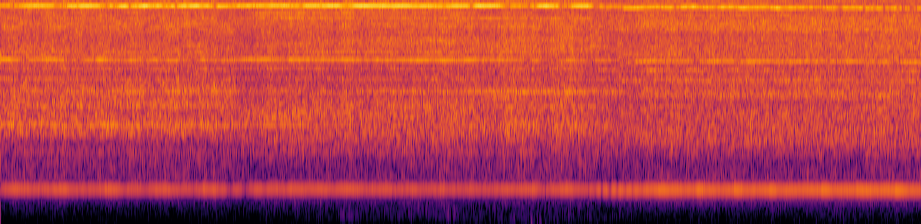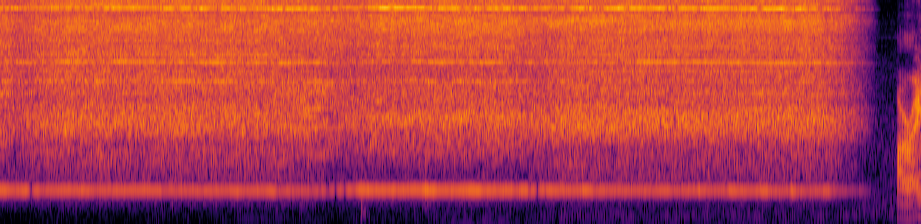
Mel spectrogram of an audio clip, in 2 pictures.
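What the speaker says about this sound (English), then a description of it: "we're going to come in with our Dremel, with our sanding bit" A Dremel rotary tool with a sanding bit rounds off the edges of EVA foam, a steady high-pitched motor whine running loud and close for over twenty seconds before cutting off at the end.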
